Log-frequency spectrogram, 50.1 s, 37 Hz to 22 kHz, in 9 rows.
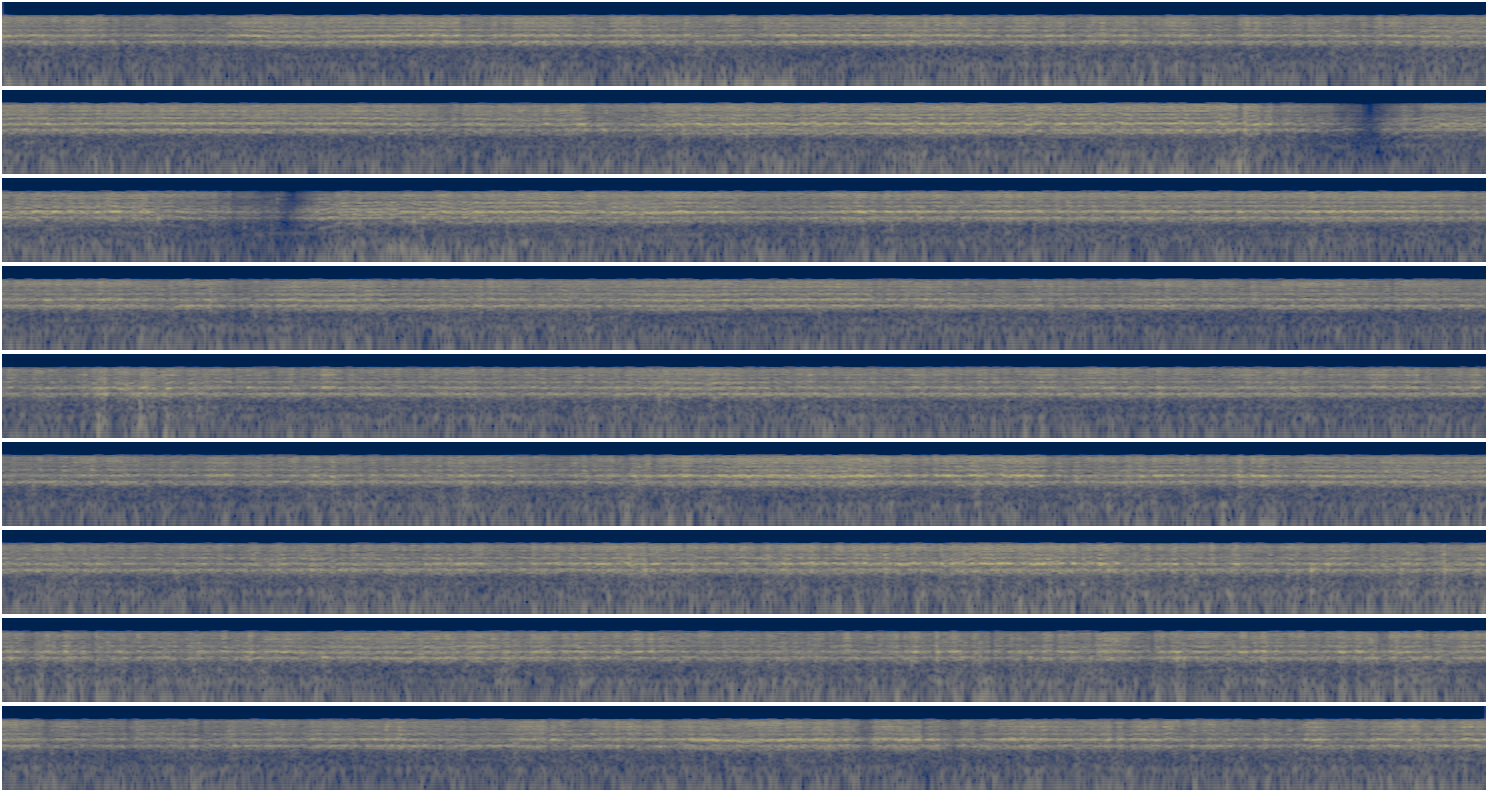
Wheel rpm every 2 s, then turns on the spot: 230, 230, 230, 220, 200, 140, 130, 220, 230, 230, 230, 230, 230, 230, 230, 220, 220, 220, 230, 220, 220, 230, 230, 230, 230.
none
